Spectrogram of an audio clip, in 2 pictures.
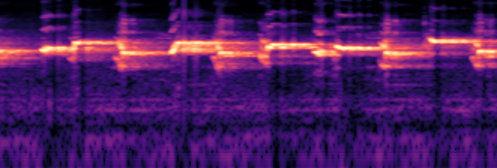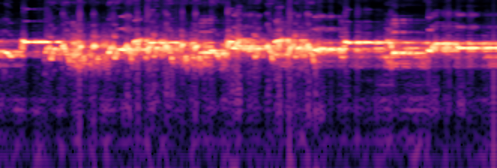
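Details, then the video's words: Long ropel song of a Sooty-headed bulbul at a slow pace, recorded so birds can learn it. Stepped whistled notes at first, then a busier, grating warble continues to the end. "TRUCUK GACOR ROPEL PANJANG NADA PELAN ‼️ UNTUK BURUNG TRUCUK CEPAT MENIRUKAN"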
